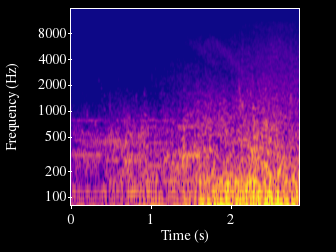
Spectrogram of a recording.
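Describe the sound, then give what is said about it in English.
A massive ocean wave crashes down and churns, a dense roaring wash of water that builds louder through the second half, with steady wind-like rumble and no voices. “With her head above water, she glances around and sees a massive wave crashing down in front of her.”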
